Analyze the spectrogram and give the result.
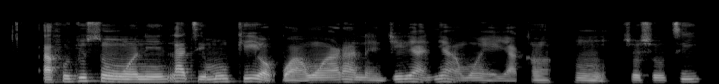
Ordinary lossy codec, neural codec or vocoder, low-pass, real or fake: none; none; 7.2 kHz; real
